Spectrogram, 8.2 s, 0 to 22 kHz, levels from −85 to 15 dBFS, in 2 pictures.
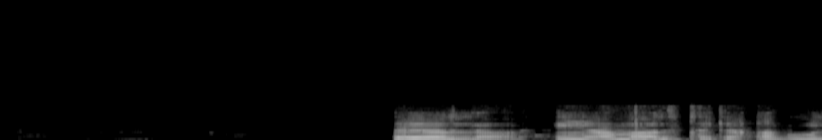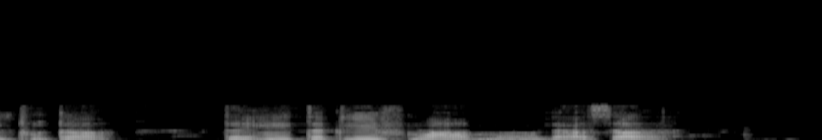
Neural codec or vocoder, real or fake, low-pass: codec, 16 kHz in and 24 kHz out, 1.1 kbps, FireRedTTS-2 codec; fake; 5.4 kHz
